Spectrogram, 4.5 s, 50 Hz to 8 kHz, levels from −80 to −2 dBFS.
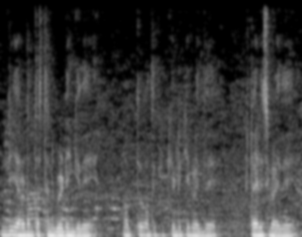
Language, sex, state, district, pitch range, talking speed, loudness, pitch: Kannada, male, Karnataka, Koppal, 120-130 Hz, 120 wpm, -17 LUFS, 125 Hz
